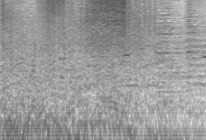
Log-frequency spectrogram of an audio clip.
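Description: The Confringo blasting spell goes off in a Harry Potter video game as a loud, sustained booming explosion that rumbles densely for about two seconds before easing slightly.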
